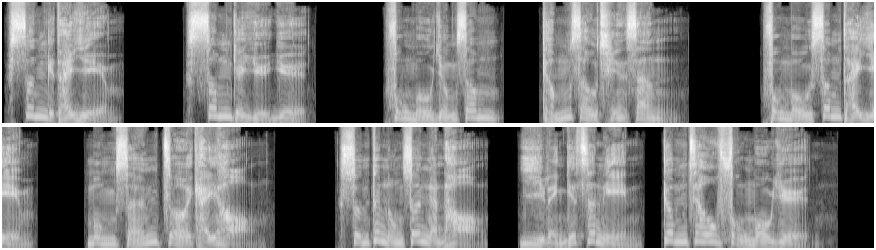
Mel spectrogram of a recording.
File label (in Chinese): 男粤 广告 银行, 粤语; 银行品牌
